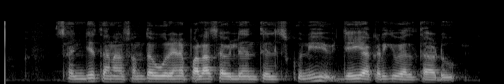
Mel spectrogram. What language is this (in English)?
Telugu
